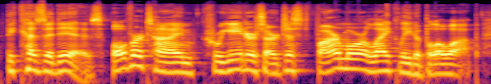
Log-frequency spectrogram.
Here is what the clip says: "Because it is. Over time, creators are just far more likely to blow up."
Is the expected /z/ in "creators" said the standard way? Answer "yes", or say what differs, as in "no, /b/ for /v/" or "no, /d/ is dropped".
yes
